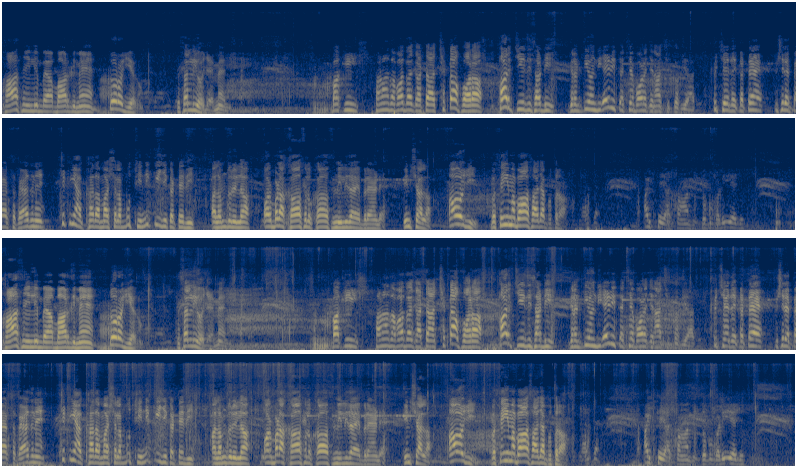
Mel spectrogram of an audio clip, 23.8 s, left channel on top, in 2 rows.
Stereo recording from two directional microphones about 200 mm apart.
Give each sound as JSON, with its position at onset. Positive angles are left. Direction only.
{"t": 0.0, "sound": "a man's voice", "side_deg": 25}
{"t": 2.7, "sound": "speech", "side_deg": 45}
{"t": 4.7, "sound": "livestock", "side_deg": 0}
{"t": 5.6, "sound": "speech", "side_deg": 50}
{"t": 10.8, "sound": "speech", "side_deg": 55}
{"t": 20.1, "sound": "speech", "side_deg": -20}
{"t": 21.5, "sound": "speech", "side_deg": -75}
